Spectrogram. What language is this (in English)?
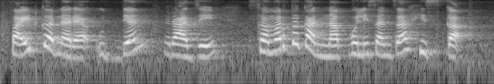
Marathi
